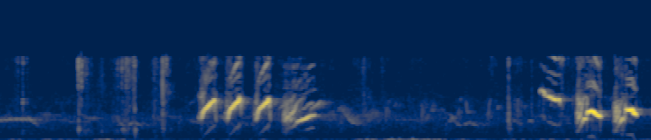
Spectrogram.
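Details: Calling female cinereous tit summoning a male: a fast string of five bright, high, slurred chirps, then after a pause a short cluster of piercing, very high notes, with low rumbling noise between.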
